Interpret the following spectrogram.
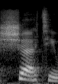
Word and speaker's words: shirty: It's a male name, Bertie. So I've said, listen, Bertie, don't get shirty with me. All right. Listen, Bertie, don't get shirty. Hopefully that will help you to remember the pronunciation.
